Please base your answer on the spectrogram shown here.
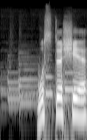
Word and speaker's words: Worcestershire: before I start adding anything else uh and Worcestershire sauce whatever that where I've done for that so if you ever want to know the correct pronunciation for Worcester shear there you go Worcestershire sauce I used to live in Worcestershire I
